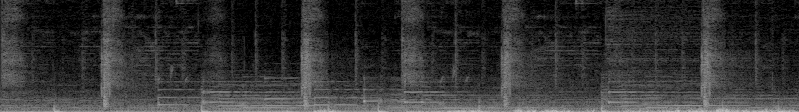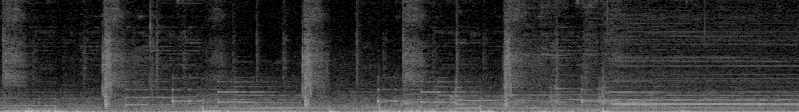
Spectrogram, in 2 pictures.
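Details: Music with sharp percussive hits over a steady low hum, with no animal voice standing out.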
